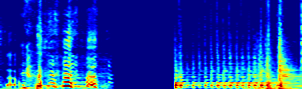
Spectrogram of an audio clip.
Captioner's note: laughing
